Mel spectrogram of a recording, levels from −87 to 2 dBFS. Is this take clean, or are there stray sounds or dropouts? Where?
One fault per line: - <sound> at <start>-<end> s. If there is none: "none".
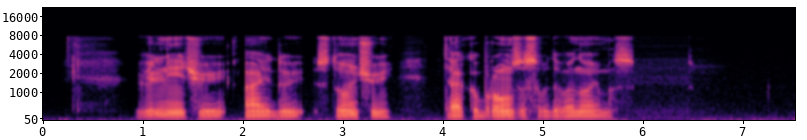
none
